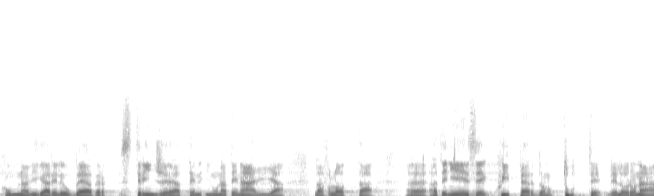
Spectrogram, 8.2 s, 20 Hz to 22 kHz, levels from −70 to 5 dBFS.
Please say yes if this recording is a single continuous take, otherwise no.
yes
